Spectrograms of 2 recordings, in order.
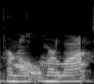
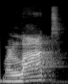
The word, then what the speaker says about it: Merlot: I pronounce it Merlot as I like Merlot, but I pronounce it hard T. Merlot, Columbus Barrel Company.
